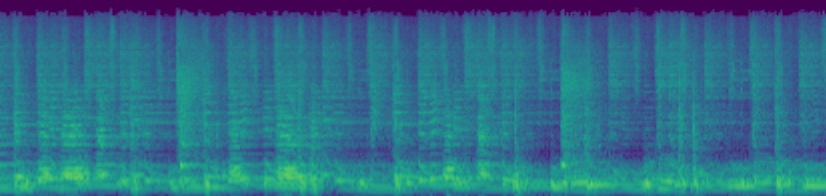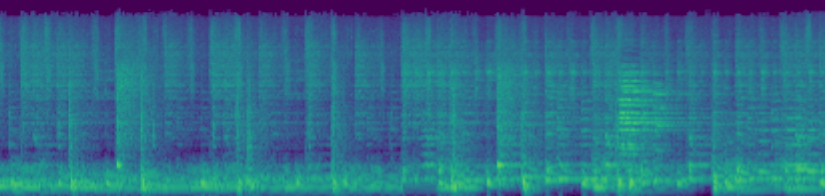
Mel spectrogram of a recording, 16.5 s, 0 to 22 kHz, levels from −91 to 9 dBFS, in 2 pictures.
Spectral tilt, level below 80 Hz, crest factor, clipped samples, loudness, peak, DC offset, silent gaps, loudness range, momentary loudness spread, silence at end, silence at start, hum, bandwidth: -3.5 dB/octave; -54 dBFS; 18 dB; under 0.1%; -22 LUFS; -4 dBFS; under 0.1%; none; 4 LU; 8 LU; 0 s; 0 s; none; 18 kHz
